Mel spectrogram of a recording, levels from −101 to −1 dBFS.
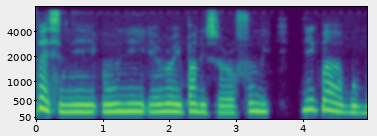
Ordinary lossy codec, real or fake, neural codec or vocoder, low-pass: AAC, 48 kbps; real; none; 7.2 kHz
